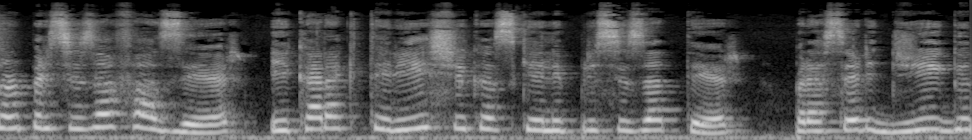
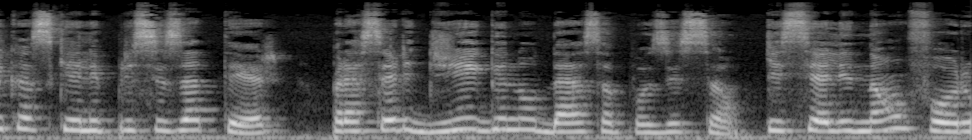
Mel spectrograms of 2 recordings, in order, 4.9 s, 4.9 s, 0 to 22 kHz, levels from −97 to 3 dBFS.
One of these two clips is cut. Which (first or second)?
second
